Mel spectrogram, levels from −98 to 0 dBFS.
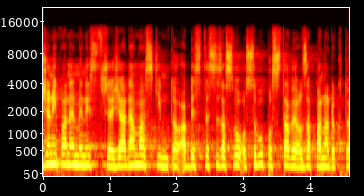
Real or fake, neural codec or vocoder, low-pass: real; none; 14.4 kHz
